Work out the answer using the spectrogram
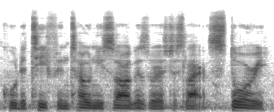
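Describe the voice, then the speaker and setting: This is a Jamaican-born man who later moved to England, speaking with a transatlantic accent as a rapper guest in an interview, conversational and full of slang. His voice is low and fairly quick, with fairly even intonation and slight background noise.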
